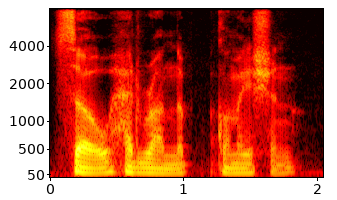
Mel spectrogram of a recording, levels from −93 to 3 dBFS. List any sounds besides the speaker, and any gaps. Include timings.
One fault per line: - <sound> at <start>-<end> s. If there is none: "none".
- dropout at 1.1-1.2 s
